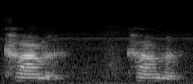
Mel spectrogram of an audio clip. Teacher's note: We don't care about the R. We're not pronouncing that R.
